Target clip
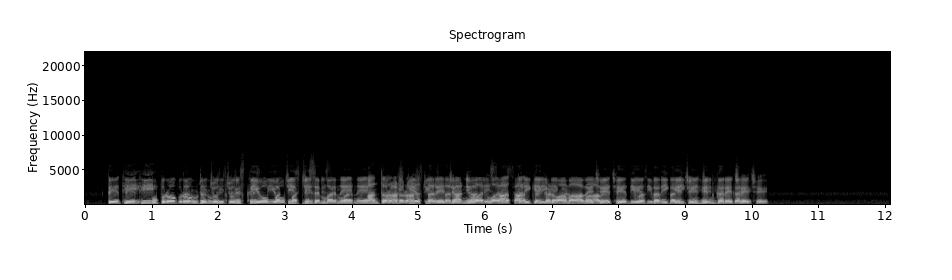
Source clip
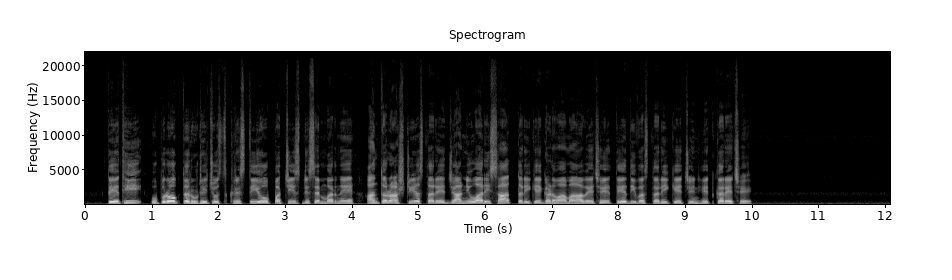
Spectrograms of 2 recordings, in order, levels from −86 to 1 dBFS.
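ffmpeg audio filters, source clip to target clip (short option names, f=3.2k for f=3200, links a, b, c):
-filter_complex "[0:a]highpass=140,equalizer=f=140:t=q:w=4:g=-4,equalizer=f=360:t=q:w=4:g=4,equalizer=f=600:t=q:w=4:g=9,lowpass=f=3.2k:w=0.5412,lowpass=f=3.2k:w=1.3066,asplit=2[a][b];[b]aecho=0:1:248:0.562[c];[a][c]amix=inputs=2:normalize=0,acompressor=threshold=-26dB:ratio=5"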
